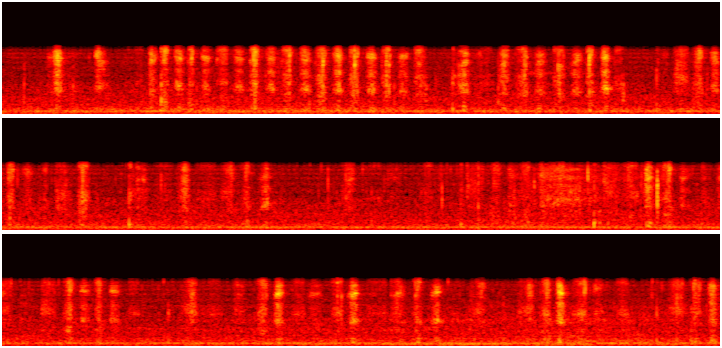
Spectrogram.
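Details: Pomapoo dog with recurring attacks of wheezing and odd breathing that come and go, not relieved by vet medication: rapid, repeated snorting inhalations in bursts; reverse sneezing.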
